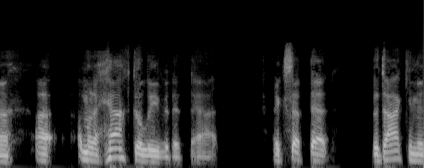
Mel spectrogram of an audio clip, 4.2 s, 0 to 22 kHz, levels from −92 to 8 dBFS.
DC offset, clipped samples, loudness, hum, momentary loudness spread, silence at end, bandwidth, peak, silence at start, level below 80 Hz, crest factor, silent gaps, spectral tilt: under 0.1%; under 0.1%; -25 LUFS; none; 11 LU; 0 s; 8.6 kHz; -12 dBFS; 0 s; -60 dBFS; 12 dB; 2.25-2.63 s, 2.69-2.73 s, 3.42-3.73 s; -6.5 dB/octave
